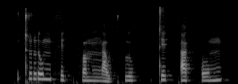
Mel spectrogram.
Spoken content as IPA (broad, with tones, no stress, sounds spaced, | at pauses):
t r o˧ m h e˨˩ k̚ f a˧ m ŋ a˩˦ w pʰ l u˦˥ k̚ | t e˥˩ k̚ ʔ a˦˥ k̚ ʔ o˦˥ m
